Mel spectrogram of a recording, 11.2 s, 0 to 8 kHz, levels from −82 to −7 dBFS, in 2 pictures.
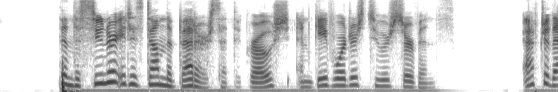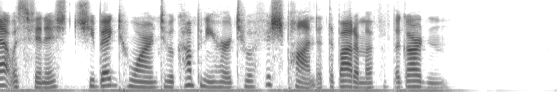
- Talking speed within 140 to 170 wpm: No, average, 200 wpm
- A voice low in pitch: No, high, 190 Hz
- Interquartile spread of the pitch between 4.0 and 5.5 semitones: Yes, average, 5.2 semitones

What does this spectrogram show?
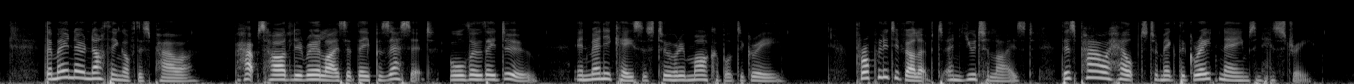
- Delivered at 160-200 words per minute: Yes, average, 175 wpm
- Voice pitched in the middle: No, high, 210 Hz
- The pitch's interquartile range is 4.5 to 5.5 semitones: Yes, average, 4.9 semitones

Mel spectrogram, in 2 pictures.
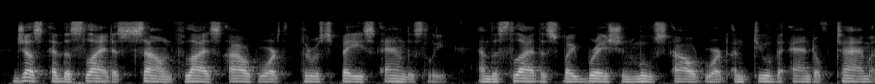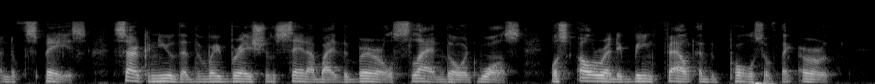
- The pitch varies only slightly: Yes, narrow, 2.0 semitones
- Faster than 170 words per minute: No, average, 165 wpm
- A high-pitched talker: No, low, 130 Hz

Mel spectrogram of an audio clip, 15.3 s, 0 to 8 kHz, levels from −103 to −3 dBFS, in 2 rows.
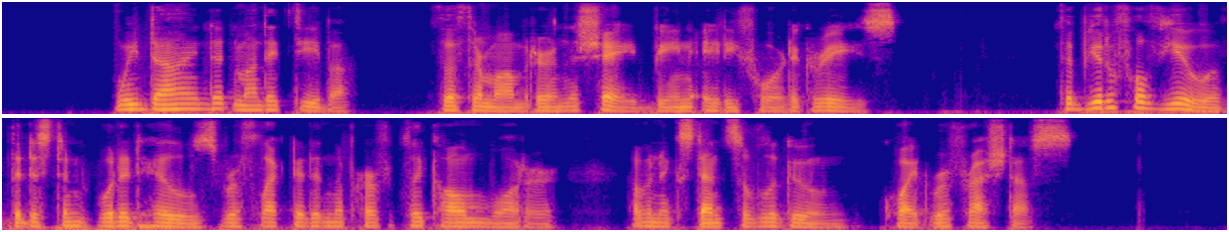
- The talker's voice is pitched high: No, low, 100 Hz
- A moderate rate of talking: No, slow, 130 wpm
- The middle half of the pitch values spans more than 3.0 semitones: Yes, average, 3.4 semitones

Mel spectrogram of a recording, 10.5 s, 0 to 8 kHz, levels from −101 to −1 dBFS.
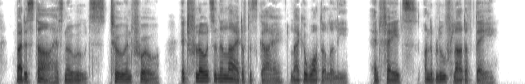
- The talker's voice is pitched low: Yes, very low, 85 Hz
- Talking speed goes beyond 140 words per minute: Yes, average, 165 wpm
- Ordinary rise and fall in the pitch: Yes, average, 3.7 semitones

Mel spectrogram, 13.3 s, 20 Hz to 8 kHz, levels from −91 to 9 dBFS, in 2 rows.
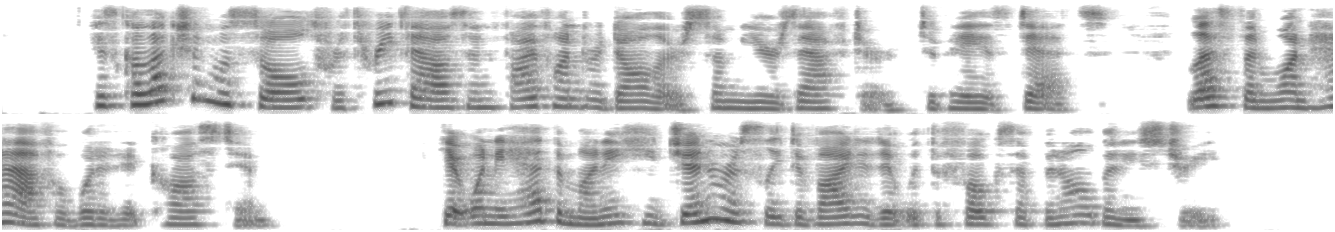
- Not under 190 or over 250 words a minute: Yes, average, 195 wpm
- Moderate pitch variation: Yes, average, 4.1 semitones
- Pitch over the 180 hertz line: Yes, high, 190 Hz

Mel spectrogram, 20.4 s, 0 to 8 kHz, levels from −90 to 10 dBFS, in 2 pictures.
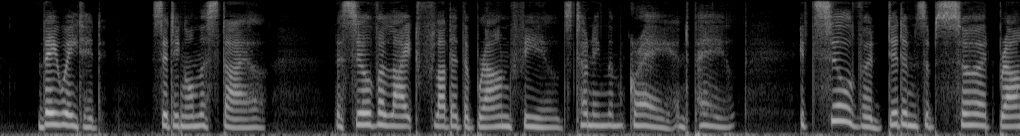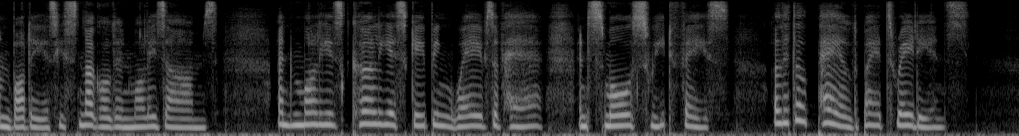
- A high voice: Yes, high, 220 Hz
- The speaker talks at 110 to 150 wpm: Yes, average, 140 wpm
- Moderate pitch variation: Yes, average, 3.3 semitones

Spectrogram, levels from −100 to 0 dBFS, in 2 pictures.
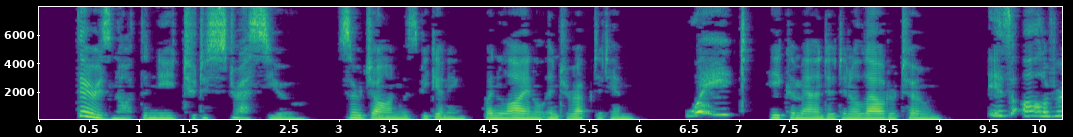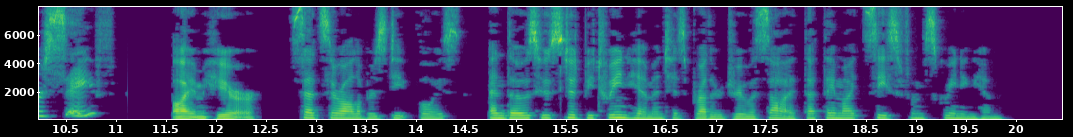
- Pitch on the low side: No, medium, 165 Hz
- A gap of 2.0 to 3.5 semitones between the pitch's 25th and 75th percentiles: Yes, average, 2.9 semitones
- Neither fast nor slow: Yes, average, 150 wpm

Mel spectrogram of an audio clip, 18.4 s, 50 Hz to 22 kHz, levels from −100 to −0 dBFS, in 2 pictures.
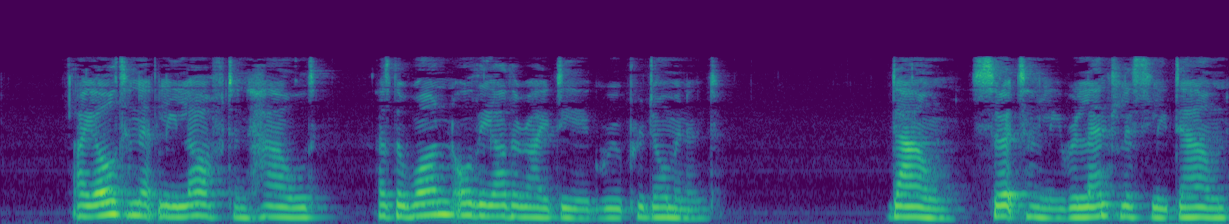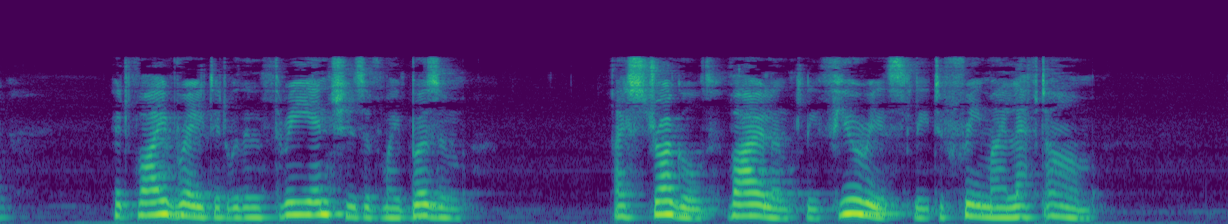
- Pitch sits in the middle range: Yes, medium, 180 Hz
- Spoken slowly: Yes, slow, 110 wpm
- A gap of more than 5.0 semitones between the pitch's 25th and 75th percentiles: No, average, 2.7 semitones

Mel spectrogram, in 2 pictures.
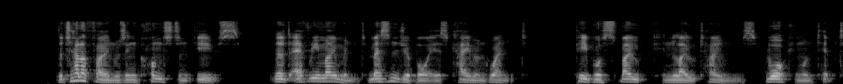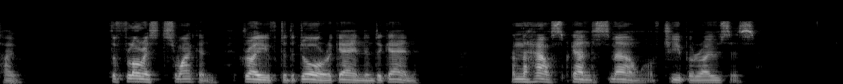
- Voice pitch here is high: No, low, 110 Hz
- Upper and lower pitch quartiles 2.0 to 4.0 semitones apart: No, average, 4.9 semitones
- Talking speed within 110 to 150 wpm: Yes, average, 145 wpm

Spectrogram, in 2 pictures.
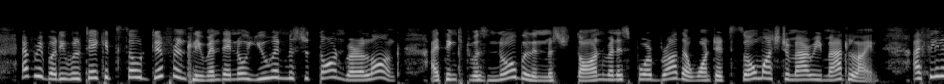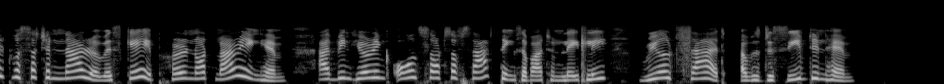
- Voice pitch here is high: Yes, very high, 250 Hz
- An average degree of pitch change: No, wide, 6.3 semitones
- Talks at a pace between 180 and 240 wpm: Yes, average, 200 wpm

